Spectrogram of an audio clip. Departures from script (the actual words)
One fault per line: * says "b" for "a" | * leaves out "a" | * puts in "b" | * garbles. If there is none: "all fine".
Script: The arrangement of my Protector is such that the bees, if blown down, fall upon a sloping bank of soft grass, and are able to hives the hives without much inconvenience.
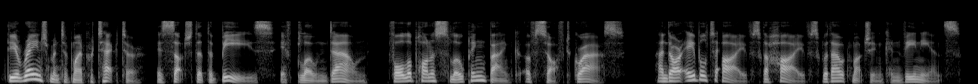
all fine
